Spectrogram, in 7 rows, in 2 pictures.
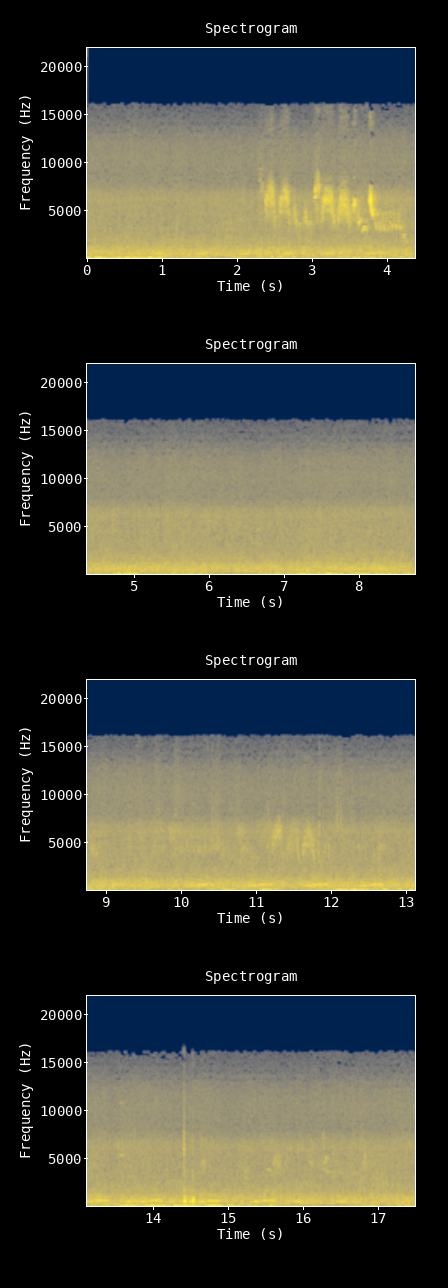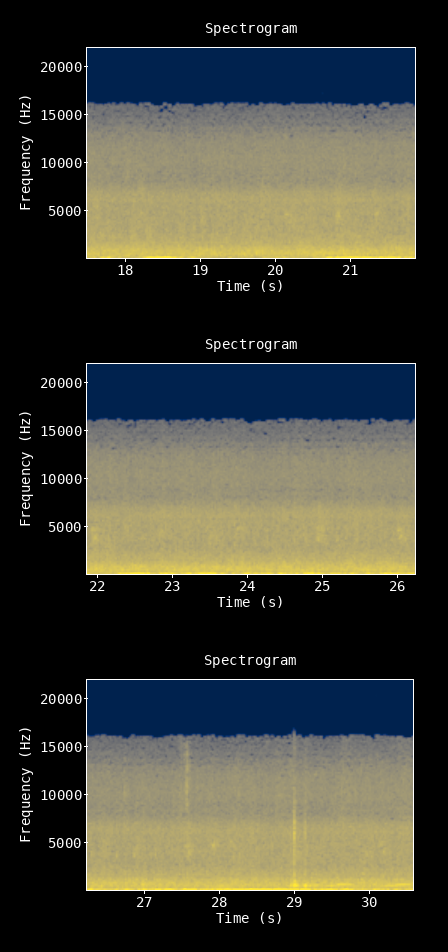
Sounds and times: River 0:00.0 - 0:30.5
leaves 0:00.0 - 0:30.5
birds 0:01.5 - 0:04.4
birds 0:09.8 - 0:17.1
birds 0:28.9 - 0:30.5

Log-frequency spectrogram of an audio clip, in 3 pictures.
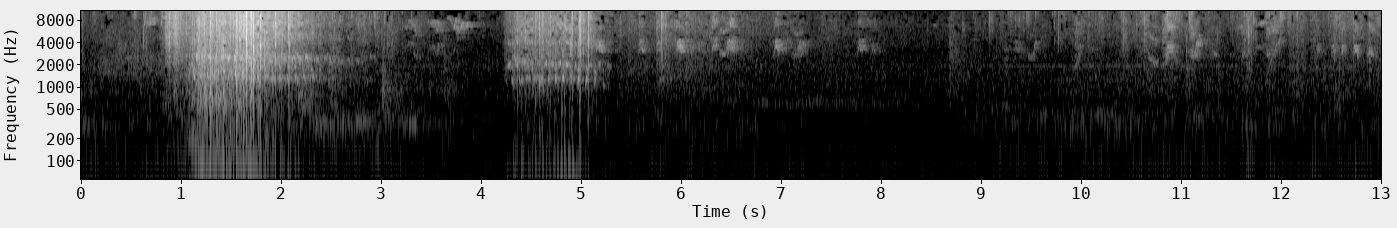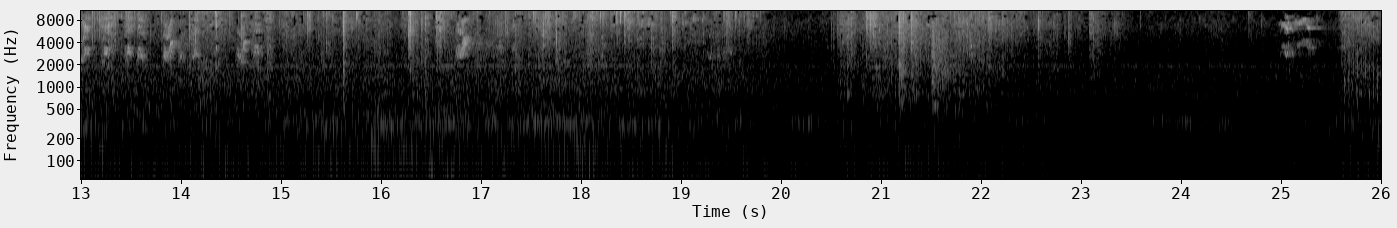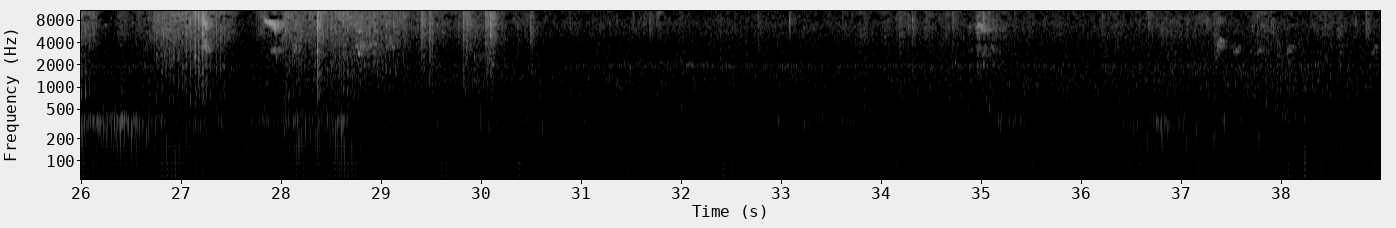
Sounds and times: Wing flaps doves fly away 0:00.8 - 0:03.2
Wing flaps doves fly away 0:04.2 - 0:05.3

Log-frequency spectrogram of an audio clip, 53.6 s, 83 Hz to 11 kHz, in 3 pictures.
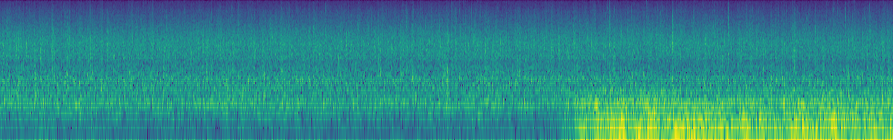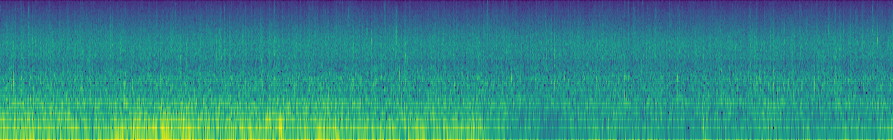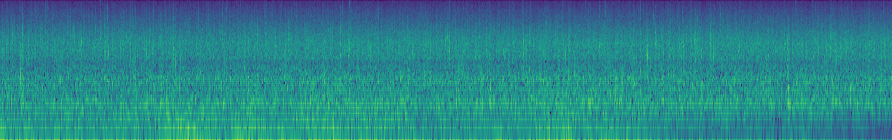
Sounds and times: Moderate rain 0:00.0 - 0:53.5
thunder 0:11.4 - 0:27.9

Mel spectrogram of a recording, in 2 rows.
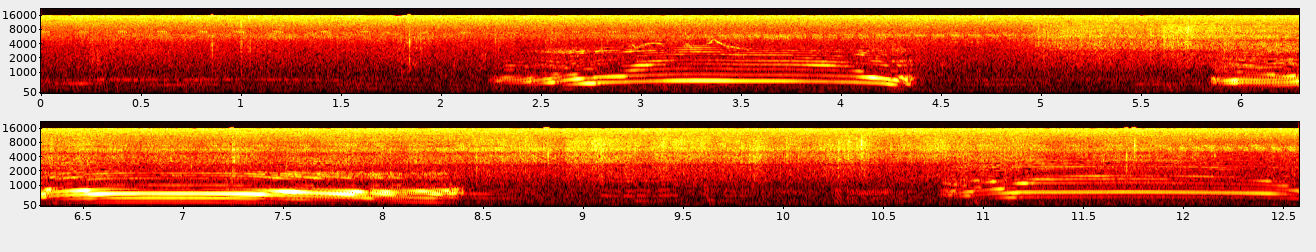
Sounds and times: crickets 0:00.0 - 0:12.5
roaring of male Red-deer 0:02.3 - 0:04.4
deers walking across dry vegetation 0:04.7 - 0:12.5
roaring of male Red-deer 0:05.8 - 0:08.4

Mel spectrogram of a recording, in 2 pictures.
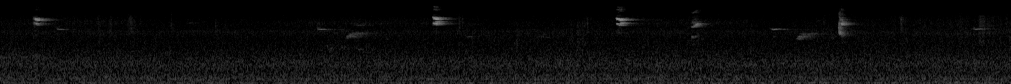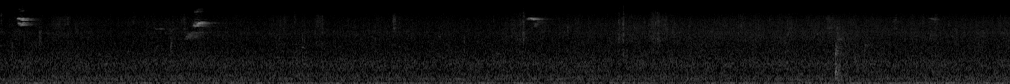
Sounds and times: dry leaves rustling in a tree 0:08.0 - 0:20.2

